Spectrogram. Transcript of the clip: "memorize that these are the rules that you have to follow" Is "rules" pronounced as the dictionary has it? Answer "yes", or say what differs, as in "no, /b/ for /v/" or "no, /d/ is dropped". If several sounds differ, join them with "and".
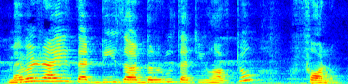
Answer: yes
